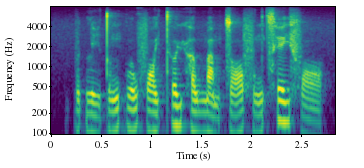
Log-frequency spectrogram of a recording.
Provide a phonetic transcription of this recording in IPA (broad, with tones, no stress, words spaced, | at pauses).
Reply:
pɵ˨t̚liː˨˩t̪ʊ˨˥ŋ kʷɐ˨˥wfɔː˨j t̪ʰɵ˧ɥhɐ˨wmaː˨˩m t͡sɔː˨˥fʊ˨˥ŋ t͡sʰe˥jfɔː˨˩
